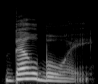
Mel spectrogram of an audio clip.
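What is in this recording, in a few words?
"bellboy", English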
